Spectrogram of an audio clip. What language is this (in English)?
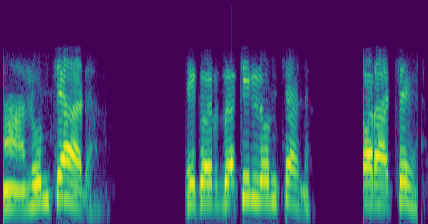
Konkani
